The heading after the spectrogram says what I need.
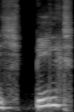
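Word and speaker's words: spielte: জিনিস আপনি খেয়াল রাখবেন যখন স্পিল্ড বলবেন আপনাকে টি টা একদম ক্লিয়ারলি উচ্চারণ করতে হবে ঠিক আছে স্পিল্ড মানে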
